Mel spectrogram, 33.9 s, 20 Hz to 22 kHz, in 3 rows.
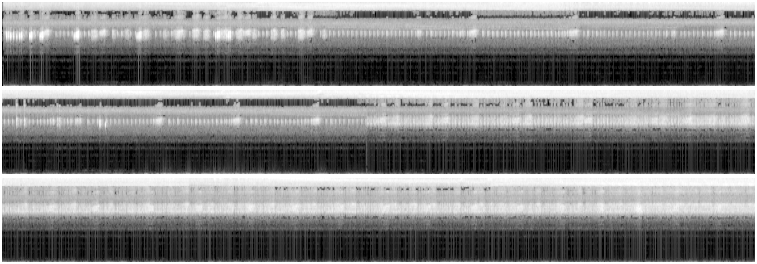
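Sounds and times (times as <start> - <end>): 
cicadas buzzing: 0.0 - 33.8.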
